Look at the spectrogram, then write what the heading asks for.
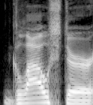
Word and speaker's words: Gloucester: He said that's pronounced Gloucester, as in glouse paint. Gloss paint.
